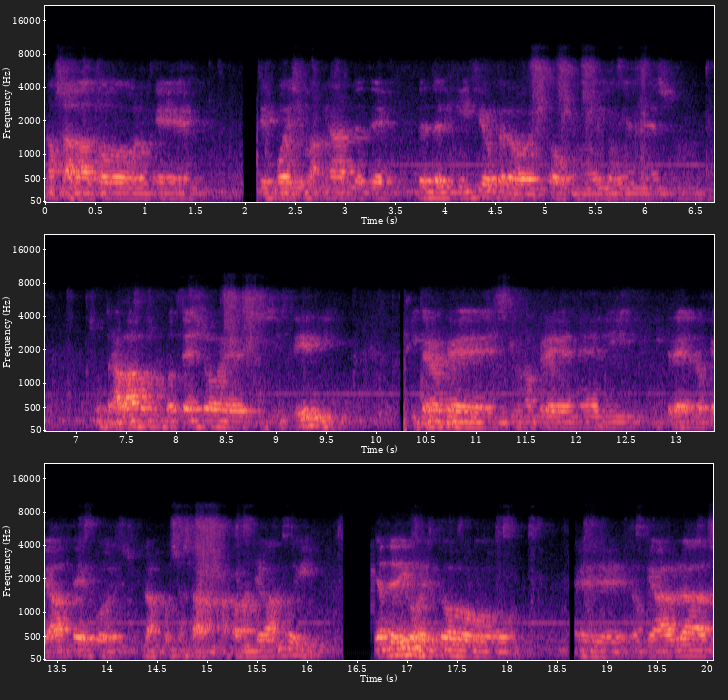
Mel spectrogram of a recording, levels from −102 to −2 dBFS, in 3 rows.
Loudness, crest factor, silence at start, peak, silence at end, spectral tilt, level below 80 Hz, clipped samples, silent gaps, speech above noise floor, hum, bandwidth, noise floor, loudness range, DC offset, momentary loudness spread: -34 LUFS; 22 dB; 0 s; -12 dBFS; 0 s; -7 dB/octave; -72 dBFS; under 0.1%; none; 26 dB; none; 7.6 kHz; -59 dBFS; 4 LU; under 0.1%; 17 LU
